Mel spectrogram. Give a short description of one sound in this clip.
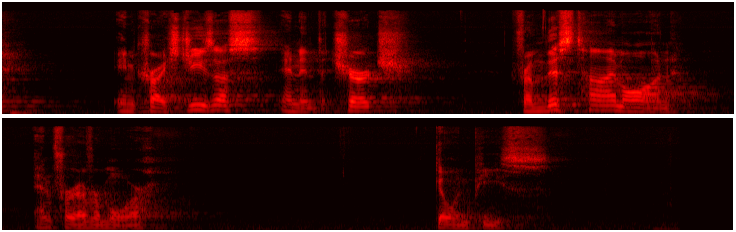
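A man speaks calmly in a slightly echoing room, with pauses.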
